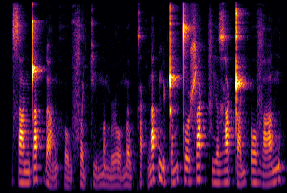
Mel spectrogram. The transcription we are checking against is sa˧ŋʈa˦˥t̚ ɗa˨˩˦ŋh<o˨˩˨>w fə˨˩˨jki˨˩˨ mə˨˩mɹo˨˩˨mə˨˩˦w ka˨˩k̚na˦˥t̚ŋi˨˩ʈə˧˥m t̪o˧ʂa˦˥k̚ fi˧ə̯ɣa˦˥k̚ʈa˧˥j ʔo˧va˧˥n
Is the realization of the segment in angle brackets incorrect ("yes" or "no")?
no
